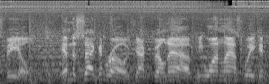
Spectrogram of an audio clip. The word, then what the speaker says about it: Villeneuve: How does he pronounce his name? Jacques Villeneuve.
